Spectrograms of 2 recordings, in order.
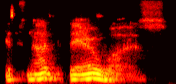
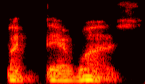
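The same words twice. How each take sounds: First: "there" stressed and dragged slowly; "there was" with "there" punched slowly; wrong stress on there. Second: "but there was" softly, "there" barely touched; unstressed there. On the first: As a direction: lean hard on "there" to show the mistake. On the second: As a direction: let "there" slip by unstressed. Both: Shown as a demonstration.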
